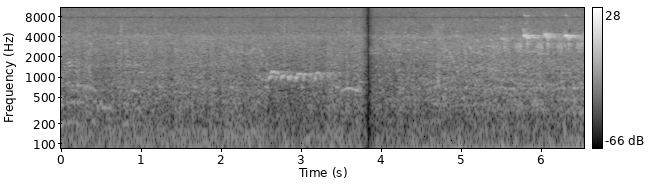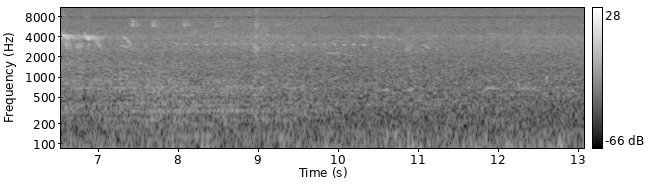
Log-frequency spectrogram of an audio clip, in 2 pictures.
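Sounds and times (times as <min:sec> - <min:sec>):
small bird chirping: 0:04.3 - 0:11.3.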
